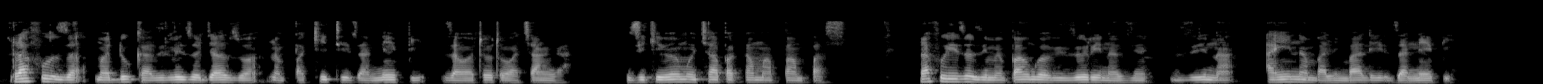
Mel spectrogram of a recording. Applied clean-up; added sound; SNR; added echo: none; none; none; none.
